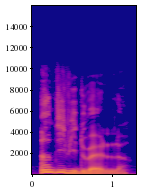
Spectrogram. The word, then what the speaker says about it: individuelle: So remember when you get this and then double consonant, and especially here it's the same one, that's the idea. It will open the sound of so you will pronounce it like é.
